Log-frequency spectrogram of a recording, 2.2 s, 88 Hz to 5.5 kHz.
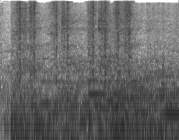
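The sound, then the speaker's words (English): Faint mechanical clicking and rattling as guns are handled and readied in a 1984 action film scene, a steady run of small metallic clicks with no voices. “Oh, look, he's getting some guns ready.”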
